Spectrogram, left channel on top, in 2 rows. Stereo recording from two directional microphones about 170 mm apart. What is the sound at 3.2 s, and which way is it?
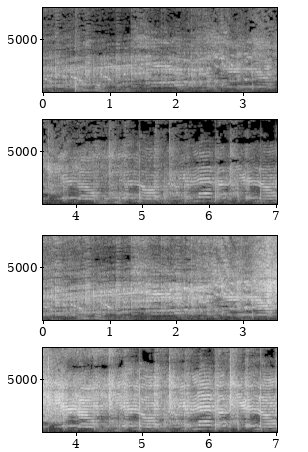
Music, 45° right (ahead or behind).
